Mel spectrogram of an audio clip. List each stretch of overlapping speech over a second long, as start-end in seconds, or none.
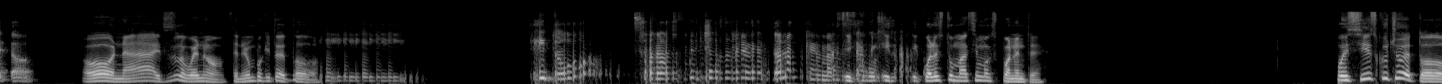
none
